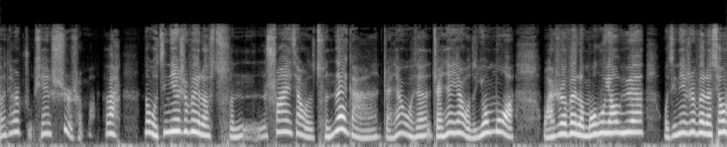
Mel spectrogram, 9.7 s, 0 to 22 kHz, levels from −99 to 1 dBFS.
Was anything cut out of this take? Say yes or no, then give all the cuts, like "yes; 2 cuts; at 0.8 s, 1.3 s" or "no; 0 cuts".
yes; 1 cut; at 1.3 s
